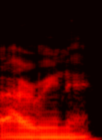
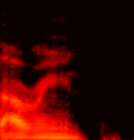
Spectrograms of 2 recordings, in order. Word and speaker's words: Irene: Amanda Nunez Irene aldana I think she pronounces the e at the end of Irena I don't think it's just Irene um that's the main event at bantamweight 135.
